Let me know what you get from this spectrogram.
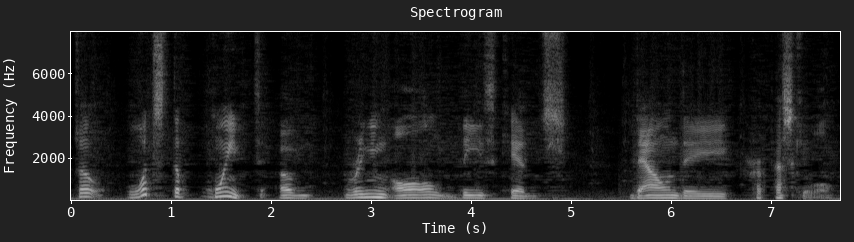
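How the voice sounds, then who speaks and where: A man live streaming a game playthrough, reading text aloud and adding hesitant, stammering asides. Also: mid-range voice. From Philippines. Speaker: VTuber streamer. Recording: music behind the voice. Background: game music.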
